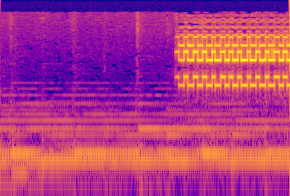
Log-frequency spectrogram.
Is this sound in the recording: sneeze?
no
